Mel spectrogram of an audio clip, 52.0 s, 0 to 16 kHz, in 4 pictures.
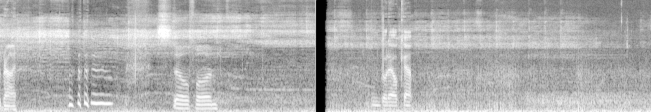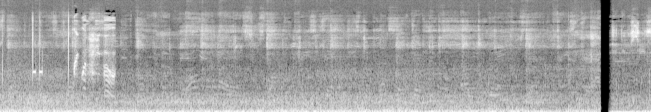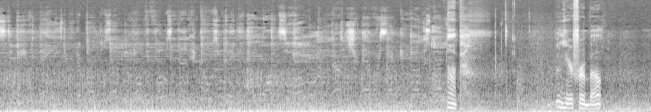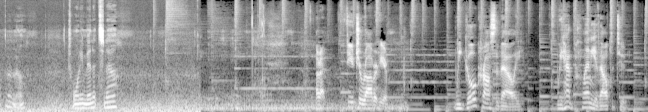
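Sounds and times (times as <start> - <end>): wind rushing past microphone: 0.0 - 47.4.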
